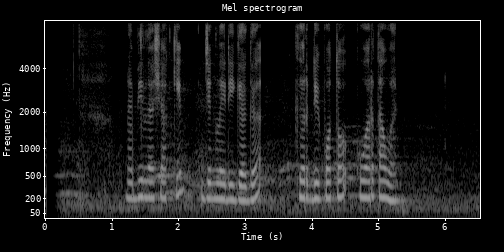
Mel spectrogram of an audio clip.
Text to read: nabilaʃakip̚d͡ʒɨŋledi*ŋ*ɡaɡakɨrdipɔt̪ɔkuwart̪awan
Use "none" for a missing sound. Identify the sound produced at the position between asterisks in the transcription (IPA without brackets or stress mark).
none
